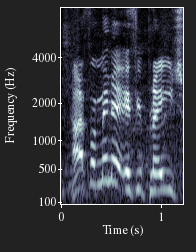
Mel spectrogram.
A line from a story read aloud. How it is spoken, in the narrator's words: shouted the man over his shoulder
